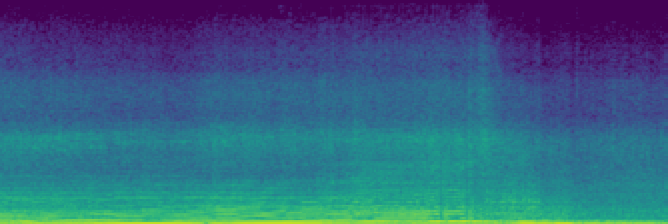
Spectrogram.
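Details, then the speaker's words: Turbo Honda Civic EG with fresh transmission, during a boosted pull: revs climb steadily then fall back abruptly partway through, the two-step launch limiter engaging because the speed sensor was unplugged; a separate loose or moving noise is also suspected. "so after checking out the logs we realized the speed sensor was unplugged so we were hitting two-step during the pool"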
